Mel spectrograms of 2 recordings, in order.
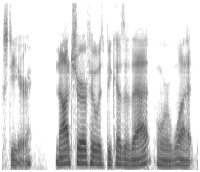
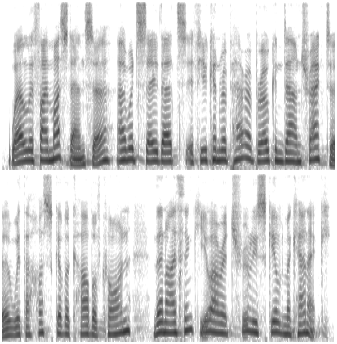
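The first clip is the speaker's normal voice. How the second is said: higher, posh British-cartoon Ferb impression; 6 semitones higher than usual. Answering the hillbilly classmate as Ferb from Phineas and Ferb, in Ferb's British voice. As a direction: answer like a polite British boy. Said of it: "in the voice of Ferb from Phineas and Ferb".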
